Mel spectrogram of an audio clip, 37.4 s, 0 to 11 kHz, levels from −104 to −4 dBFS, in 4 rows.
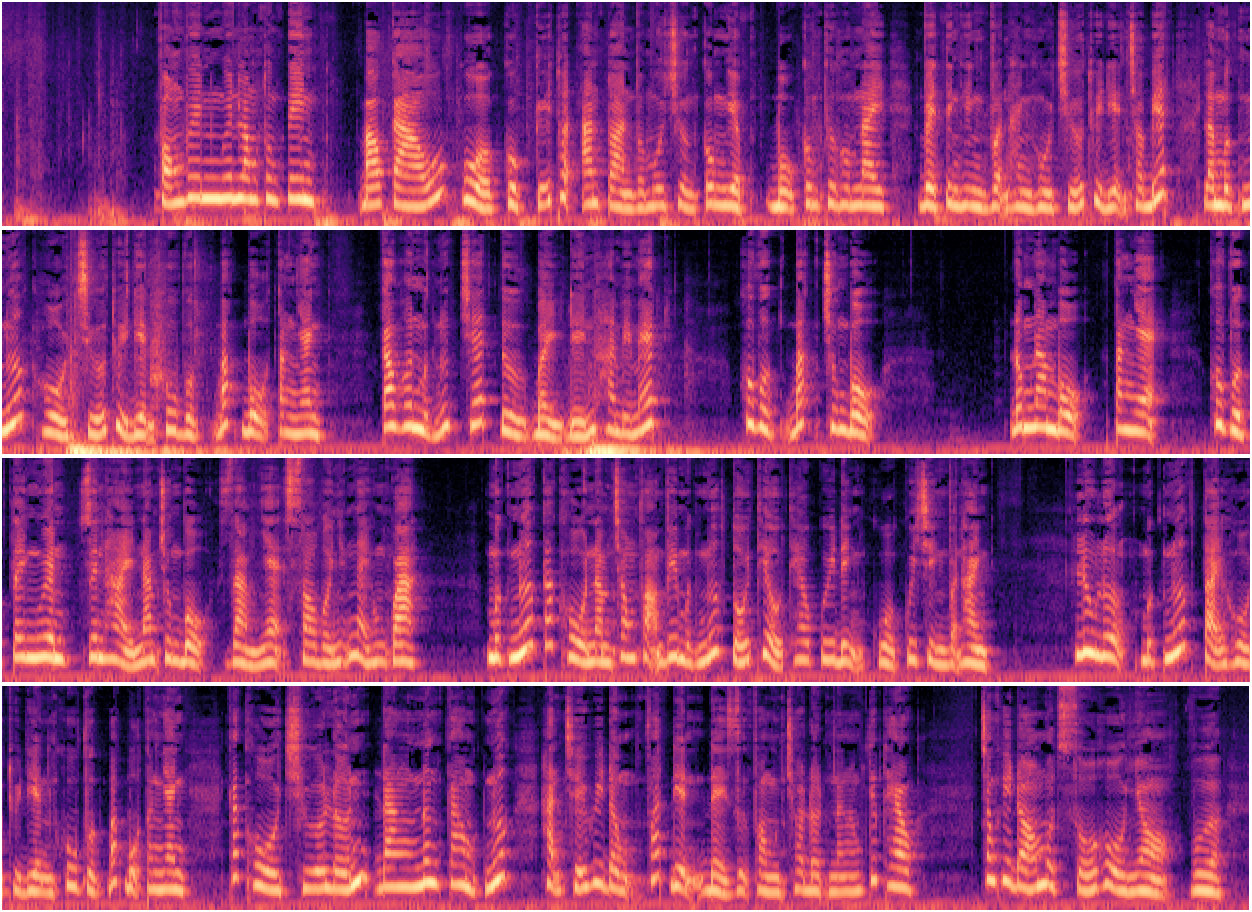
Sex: female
